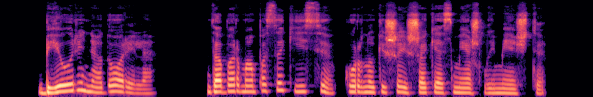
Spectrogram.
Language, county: Lithuanian, Utena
